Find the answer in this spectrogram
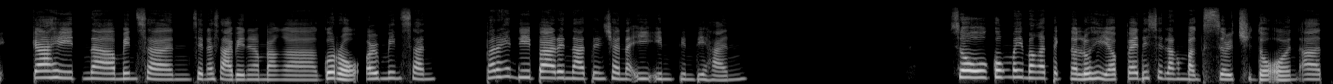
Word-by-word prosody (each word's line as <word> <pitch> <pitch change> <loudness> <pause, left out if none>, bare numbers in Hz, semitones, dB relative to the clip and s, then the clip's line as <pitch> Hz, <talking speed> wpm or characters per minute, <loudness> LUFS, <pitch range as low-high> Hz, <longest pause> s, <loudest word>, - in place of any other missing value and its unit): hi - - -20 0.2
kahit 310 -2 +2
na 270 -1 0
minsan 245 -3 -2
sinasabi 235 -3 -1
ng 225 - -4
mga 215 -1 -4
guro 245 -5 +5
or 260 - +5
minsan, 270 -3 -5 0.5
parang 345 +4 0
hindi 325 -1 -2
pa 300 -1 +4
rin 285 -1 -1
natin 265 0 -3
siya 265 -2 -1
naiintindihan. 235 -3 -6 2.0
So 320 -2 +7
kung 330 0 +4
may 335 - +1
mga 295 -2 +1
teknolohiya 250 -2 +1
puwede 270 +2 0
silang 260 -5 -4
mag-search 230 0 -3
doon 215 -1 +1
at 235 0 -1
255 Hz, 120 wpm, -23 LUFS, 230-285 Hz, 2.0 s, So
